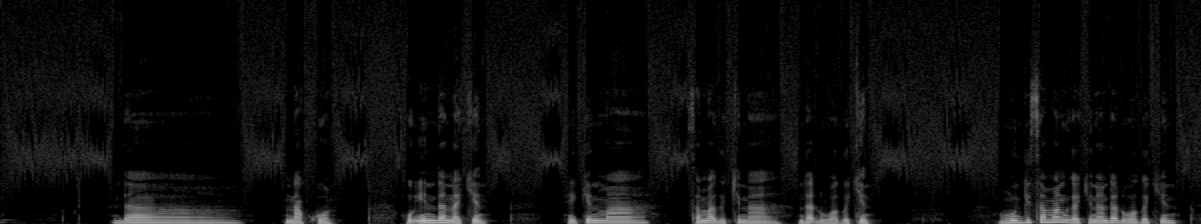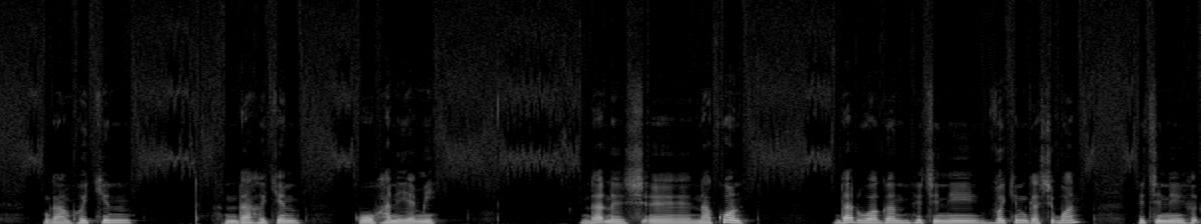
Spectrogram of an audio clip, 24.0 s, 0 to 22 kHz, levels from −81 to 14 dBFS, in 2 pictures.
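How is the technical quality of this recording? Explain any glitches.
The recording carries a converter fault that runs for its whole length: converter idle tones, a faint high whistle sitting about 35 dB below the speech throughout. The pitch lands somewhere around 7 kHz, and it stands out most in the pauses between phrases, where it turns into a thin chirp. Under quiet passages it becomes a grainy texture. The cause is a delta-sigma converter running without dither. With very little input, its modulator settles into repeating bit patterns, and those cycles produce tones whose pitch follows the input's offset. Unlike steady broadband hiss, this is pitched. Unlike mains hum, it sits high in the spectrum and shifts with the input's offset.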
